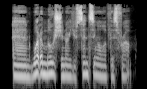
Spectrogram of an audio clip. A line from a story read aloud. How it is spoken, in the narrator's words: He asks quietly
